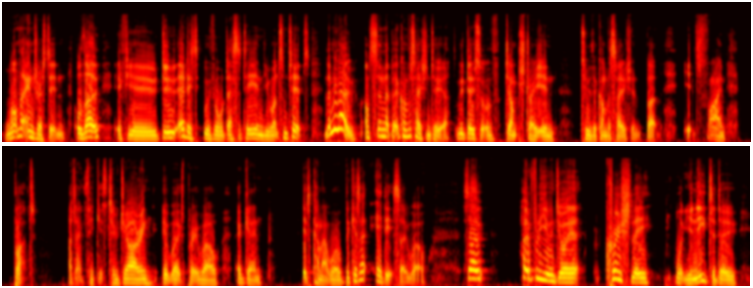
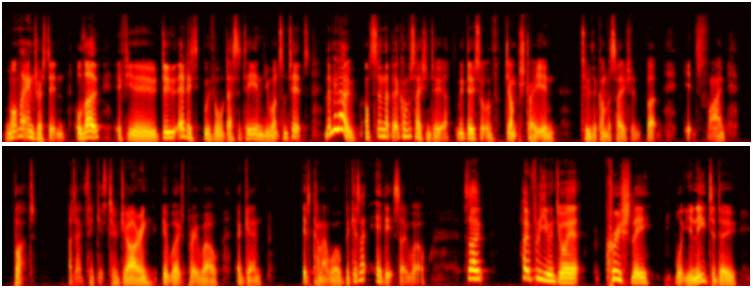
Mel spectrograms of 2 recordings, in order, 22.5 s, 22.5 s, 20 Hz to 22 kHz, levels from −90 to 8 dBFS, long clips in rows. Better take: second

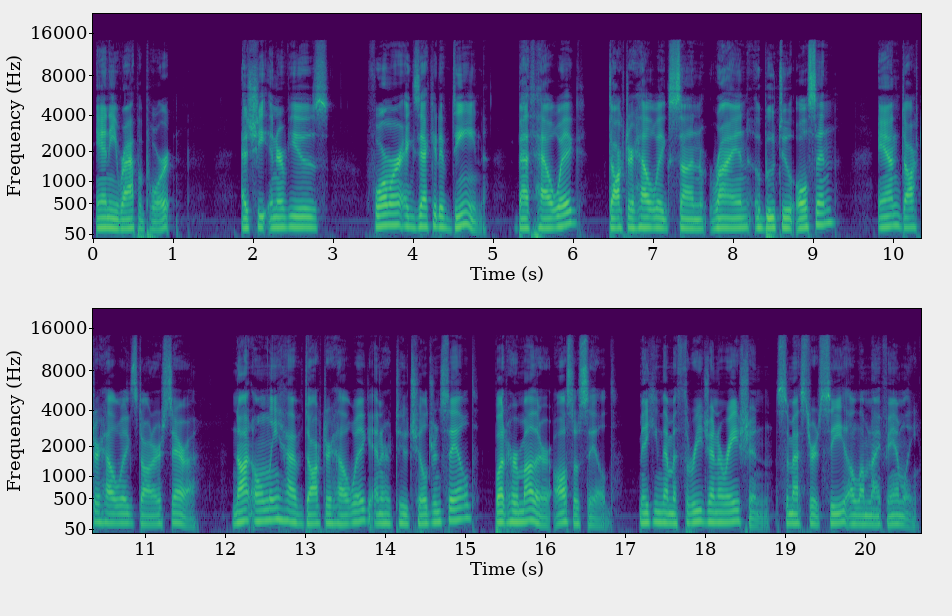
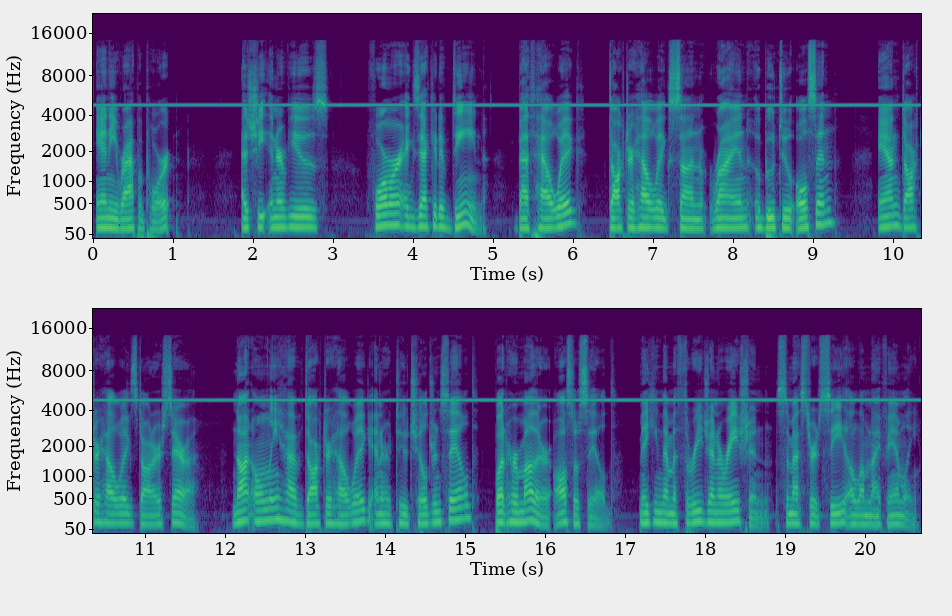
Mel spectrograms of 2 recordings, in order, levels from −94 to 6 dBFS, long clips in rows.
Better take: first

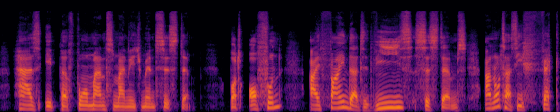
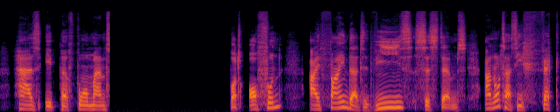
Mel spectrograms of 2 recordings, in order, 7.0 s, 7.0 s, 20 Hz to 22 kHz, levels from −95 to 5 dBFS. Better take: first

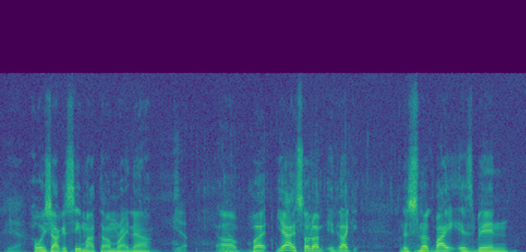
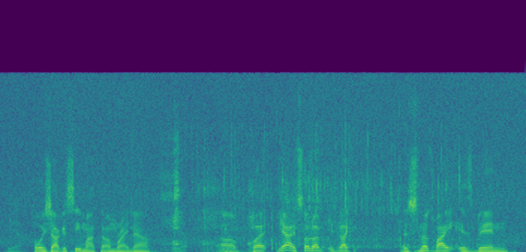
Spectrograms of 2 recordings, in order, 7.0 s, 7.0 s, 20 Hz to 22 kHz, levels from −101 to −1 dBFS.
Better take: first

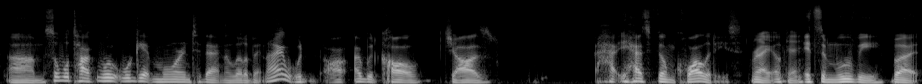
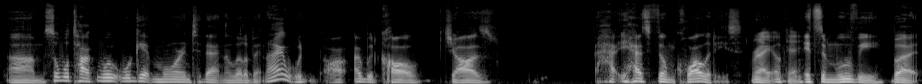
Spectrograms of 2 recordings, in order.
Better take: second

